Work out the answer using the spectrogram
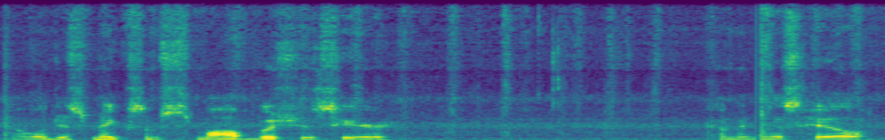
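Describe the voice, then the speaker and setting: Gentle painting teacher guy, kinda gravelly voice, chatting through a livestream tutorial, bit of noise behind him. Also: mid-range voice, steady tone, slow pace. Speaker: painting instructor, livestream artist. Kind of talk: casual live painting tutorial. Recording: noticeable background noise, live stream.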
